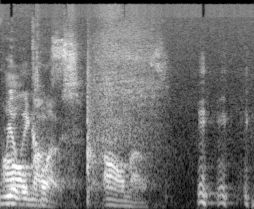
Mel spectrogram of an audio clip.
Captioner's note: laugh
